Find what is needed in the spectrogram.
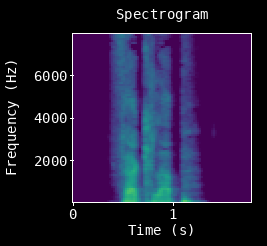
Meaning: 1. singular imperative of verklappen 2. first-person singular present of verklappen
- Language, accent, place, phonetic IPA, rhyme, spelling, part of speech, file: German, Germany, Berlin, [fɛɐ̯ˈklap], -ap, verklapp, verb, De-verklapp.ogg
